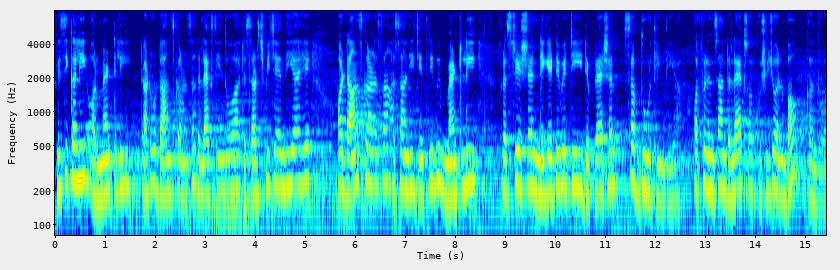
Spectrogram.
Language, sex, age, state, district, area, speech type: Sindhi, female, 45-60, Uttar Pradesh, Lucknow, urban, spontaneous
